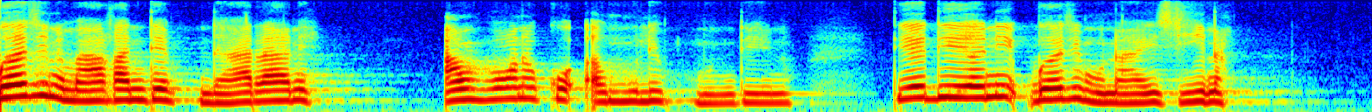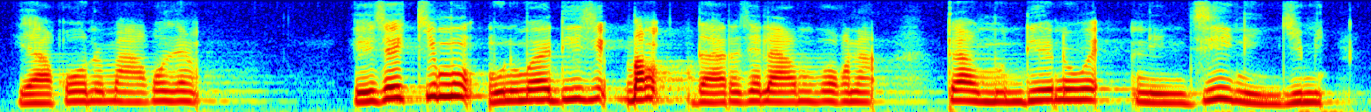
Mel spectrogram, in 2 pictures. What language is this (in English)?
Pero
